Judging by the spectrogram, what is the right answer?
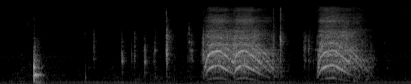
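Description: Black+Decker BDCD8 7.2-volt cordless drill run briefly off the trigger in two short bursts about a second apart, the motor's pitch rising as it spins up and falling as it winds down. A sharp click and a few light handling ticks come before them.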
